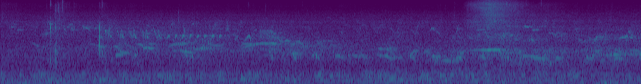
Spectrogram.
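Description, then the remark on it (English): A flock of seagulls calls overhead, a steady jumble of overlapping squawks and cries from birds high up, with a low outdoor rumble underneath and no voices. “Seagulls in the background.”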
